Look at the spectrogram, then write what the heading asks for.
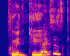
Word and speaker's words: Queens Quay: Queens Key. It's Key.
